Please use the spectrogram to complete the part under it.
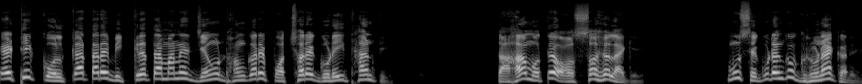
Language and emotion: Odia, disgusted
